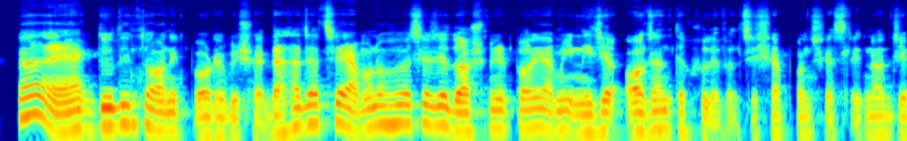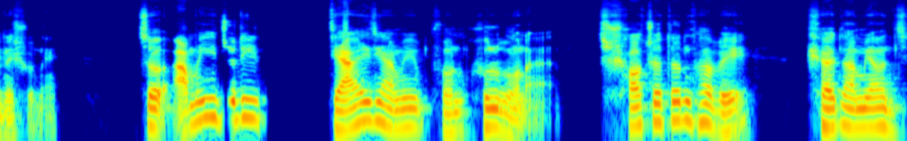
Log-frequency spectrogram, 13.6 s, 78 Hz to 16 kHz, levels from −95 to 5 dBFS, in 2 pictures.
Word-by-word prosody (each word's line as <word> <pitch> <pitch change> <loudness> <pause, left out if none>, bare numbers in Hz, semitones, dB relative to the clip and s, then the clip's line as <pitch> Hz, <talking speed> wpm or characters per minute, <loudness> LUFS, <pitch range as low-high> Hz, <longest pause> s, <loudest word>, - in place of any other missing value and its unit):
হ্যাঁ, 210 +1 +5 0.2
১-২ 130 +3 +3
দিন 150 0 +1
তো - - -1
অনেক 115 -2 -1
পরের 95 0 0
বিষয়। 90 - -4
দেখা 110 +7 +2
যাচ্ছে 155 +1 +1
এমনও 135 +6 0
হয়েছে 155 0 0
যে 145 - +5
১০ 115 -1 +4
মিনিট 125 -2 -1
পরে 130 +1 +1
আমি 125 +1 -1
নিজের 110 +3 +1 0.2
অজান্তে 120 0 -1
খুলে 80 -3 -5
ফেলছি - - -11
subconsciously, 95 -4 -7
নট 100 0 -4
জেনে 95 -3 -4
শুনে। - - -17 0.7
So - - +3 0.2
আমি 165 +4 0 0.2
যদি 190 +2 0 0.6
চাই 125 +4 +6
যে - - +2
আমি 130 +1 -1 0.2
ফোন 110 0 -4
খুলবো 130 -8 0
না - - -11 0.6
সচেতনভাবে, 160 -3 0 0.6
হয়তো 135 +2 +2
আমি 135 - +1
আর 135 - 0
130 Hz, 165 wpm, -23 LUFS, 110-150 Hz, 0.7 s, চাই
